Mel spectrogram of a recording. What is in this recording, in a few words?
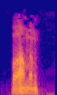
"bombing", English; nouns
